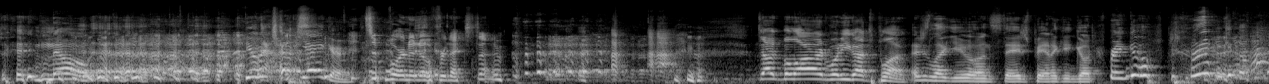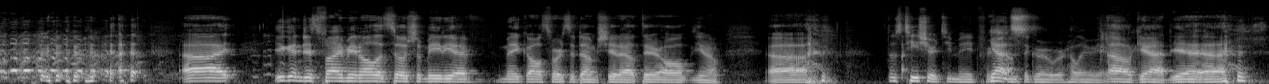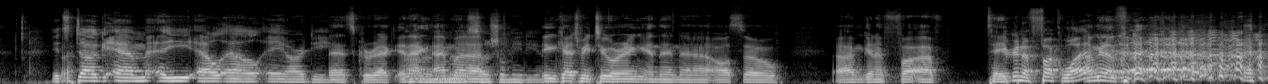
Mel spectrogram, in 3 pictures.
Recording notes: Live from the UCB Franklin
